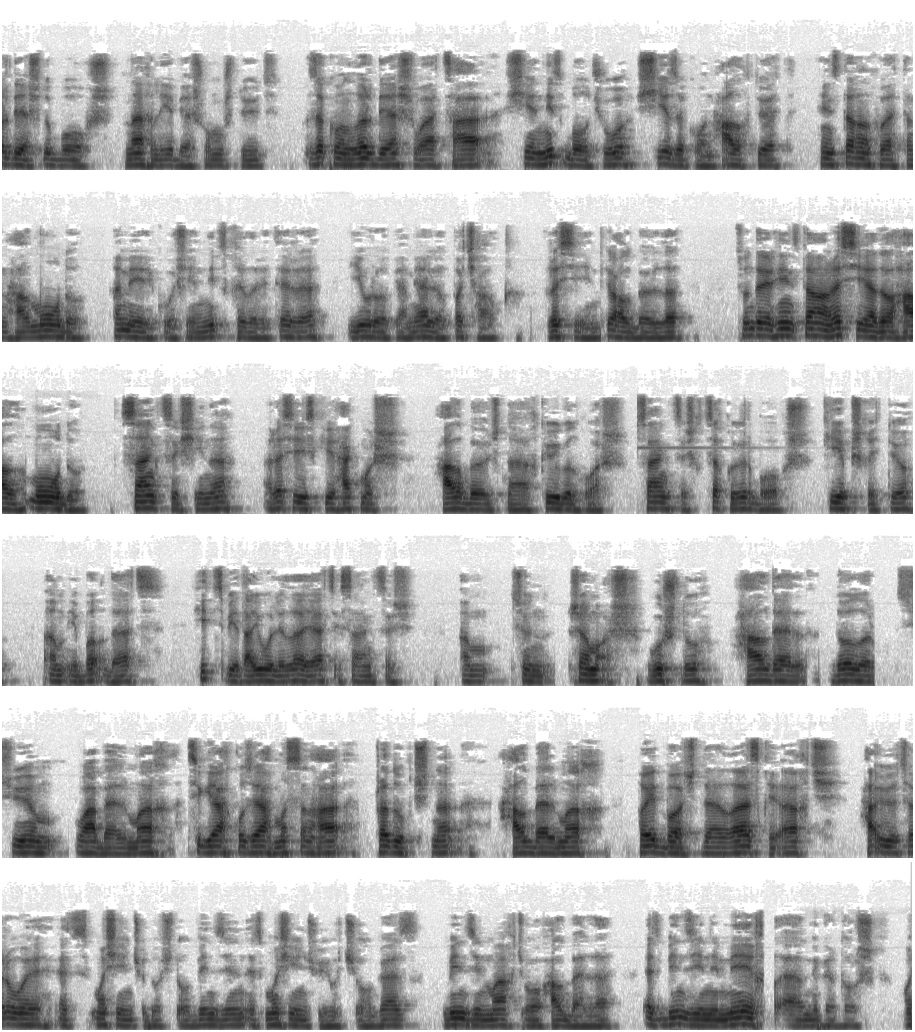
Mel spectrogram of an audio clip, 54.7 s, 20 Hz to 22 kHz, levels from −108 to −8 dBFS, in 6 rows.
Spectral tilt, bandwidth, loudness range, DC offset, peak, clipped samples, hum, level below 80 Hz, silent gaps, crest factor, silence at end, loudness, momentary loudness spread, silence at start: -4.5 dB/octave; 8 kHz; 6 LU; under 0.1%; -4 dBFS; under 0.1%; none; -52 dBFS; none; 22 dB; 0 s; -27 LUFS; 11 LU; 0 s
